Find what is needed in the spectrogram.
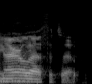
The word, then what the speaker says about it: Nyarlathotep: Nyarlathotep.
